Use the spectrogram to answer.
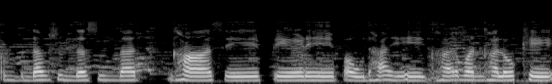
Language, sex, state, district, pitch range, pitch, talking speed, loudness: Chhattisgarhi, female, Chhattisgarh, Rajnandgaon, 185-200 Hz, 190 Hz, 130 wpm, -17 LUFS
